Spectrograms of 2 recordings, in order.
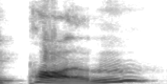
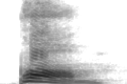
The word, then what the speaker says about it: palm: Don't say palm, say palm.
